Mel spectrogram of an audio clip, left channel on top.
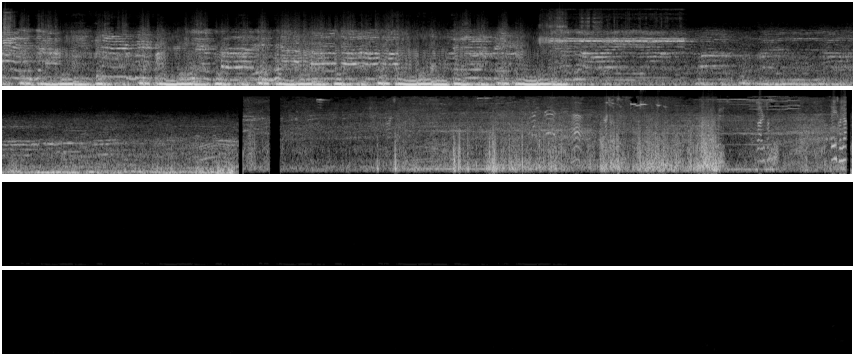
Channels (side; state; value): right; silent; 57 dB below the other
